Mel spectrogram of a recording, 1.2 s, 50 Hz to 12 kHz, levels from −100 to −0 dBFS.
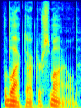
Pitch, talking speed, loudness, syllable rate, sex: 90 Hz, 195 wpm, -22 LUFS, 5.4 syllables/s, male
